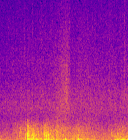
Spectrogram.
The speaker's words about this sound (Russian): за окнами бушует непогода. Мэг обеспокоенно смотрит на ливень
